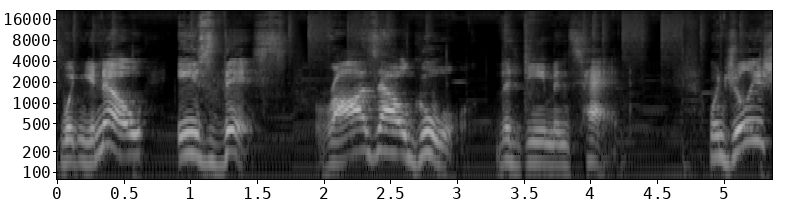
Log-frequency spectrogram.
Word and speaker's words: Ra's al Ghul: The creator of Razz al Ghul pronounces it as Razz al Ghul.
